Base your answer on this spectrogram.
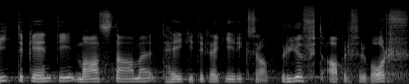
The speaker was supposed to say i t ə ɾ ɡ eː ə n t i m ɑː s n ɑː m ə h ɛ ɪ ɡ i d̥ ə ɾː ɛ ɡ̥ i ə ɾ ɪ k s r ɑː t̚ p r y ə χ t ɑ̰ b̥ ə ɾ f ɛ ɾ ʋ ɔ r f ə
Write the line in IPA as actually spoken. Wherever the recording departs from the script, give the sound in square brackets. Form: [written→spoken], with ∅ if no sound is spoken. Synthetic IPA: i t ə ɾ ɡ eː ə n t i m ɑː s n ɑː m ə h ɛ ɪ ɡ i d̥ ə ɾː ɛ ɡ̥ i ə ɾ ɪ k s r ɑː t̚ p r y ə [χ→f] t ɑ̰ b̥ ə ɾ f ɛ ɾ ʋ ɔ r f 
